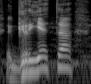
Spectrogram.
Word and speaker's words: Greta: Alors si on le prononce à la suédoise, parce que je suis très curieux des prononciations locales, on dirait quelque chose comme Grieta euh, Thunberg. Voilà, quelque chose à peu près comme ça.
